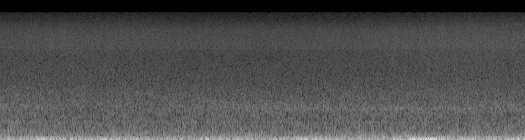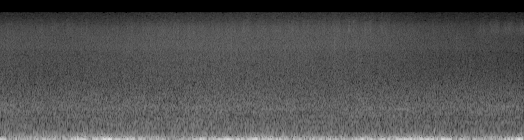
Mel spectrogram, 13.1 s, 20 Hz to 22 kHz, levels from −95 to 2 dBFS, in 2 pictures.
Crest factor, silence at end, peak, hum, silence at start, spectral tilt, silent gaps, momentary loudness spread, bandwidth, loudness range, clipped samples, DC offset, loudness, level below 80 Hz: 16 dB; 0 s; -8 dBFS; none; 0 s; -3.5 dB/octave; none; 4 LU; 15.5 kHz; 3 LU; under 0.1%; under 0.1%; -38 LUFS; -32 dBFS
